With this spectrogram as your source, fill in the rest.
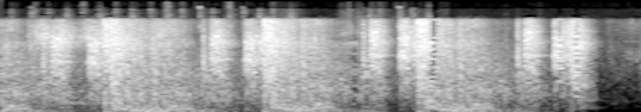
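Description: Rapid bursts of video game gunfire crack out in loud clustered volleys with short gaps between them, then cut off abruptly near the end.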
